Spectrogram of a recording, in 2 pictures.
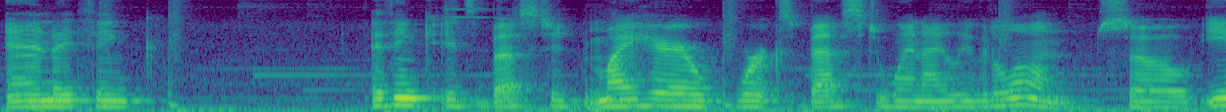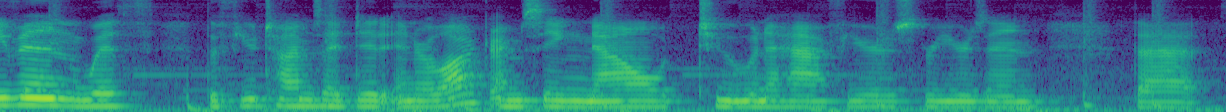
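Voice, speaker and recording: A woman with a low, full speaking voice, talking straight to her viewers in an easygoing vlog Q&A. Her manner is frank and casual, with plenty of slang and asides. Faint music sits underneath. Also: flat delivery, a little slow. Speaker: YouTube host.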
